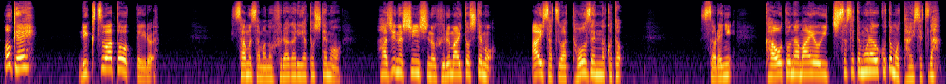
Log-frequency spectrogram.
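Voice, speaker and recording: A man playing a haughty, fussy young gentleman knight in an anime-style audio drama, boyish and theatrical, peppering his speech with English exclamations. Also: high voice, expressive, moderate pace, long pauses, no echo. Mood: smug. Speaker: voice actor. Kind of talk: animated comedic character banter. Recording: studio voice over prominent background music.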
